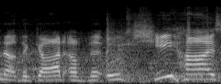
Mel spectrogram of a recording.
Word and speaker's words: Uchiha: How do you pronounce it? It's exactly how you're doing. Uchiha. Uchiha.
